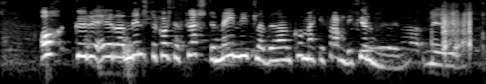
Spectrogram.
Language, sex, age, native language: Icelandic, male, 21, Icelandic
